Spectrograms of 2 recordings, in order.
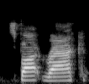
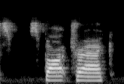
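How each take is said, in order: First: The name ends with a 'rack' sound. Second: The name ends with a 'track' sound. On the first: The speaker calls it wrong. "I can never say it right" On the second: The speaker calls it right. "got it right the first time"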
